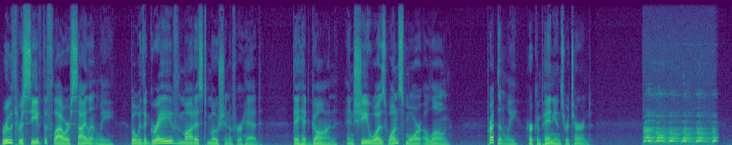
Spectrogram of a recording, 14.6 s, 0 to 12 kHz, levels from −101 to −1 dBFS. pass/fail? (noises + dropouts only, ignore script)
fail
